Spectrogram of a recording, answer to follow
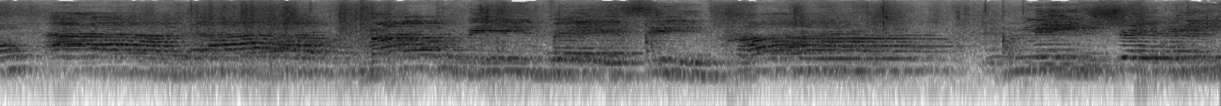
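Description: Young children singing a Purim song, in phrases of held notes with short breaks between them.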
